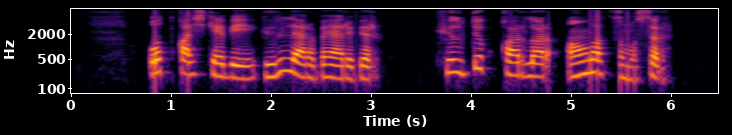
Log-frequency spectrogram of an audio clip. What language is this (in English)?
Uyghur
